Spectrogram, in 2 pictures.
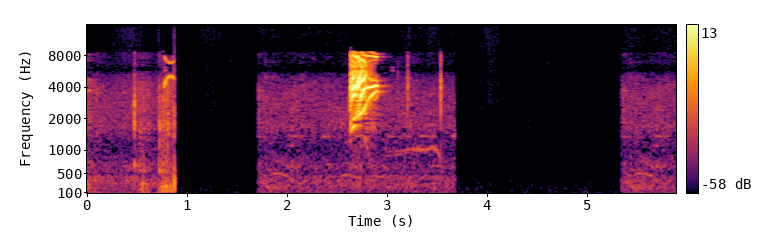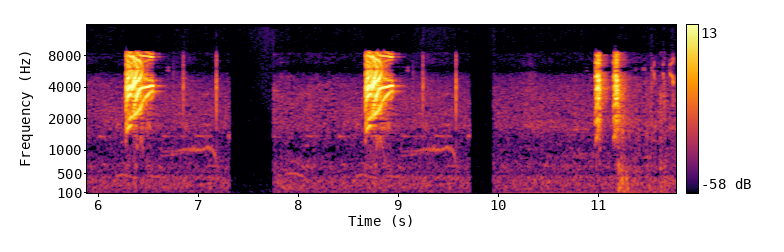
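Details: Female hooded siskin calling: four short, bright, high chirps spaced about two to three seconds apart, each a quick sweeping note, with faint soft clicks and low rustling between them.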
